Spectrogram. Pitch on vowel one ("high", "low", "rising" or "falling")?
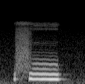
high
